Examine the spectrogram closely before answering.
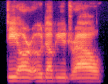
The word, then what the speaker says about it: Drow: It's hooked on phonics. BROW brow, DROW drow.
